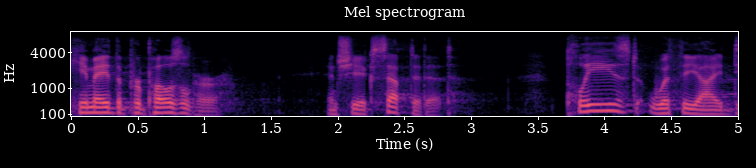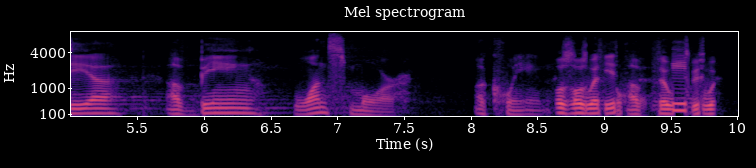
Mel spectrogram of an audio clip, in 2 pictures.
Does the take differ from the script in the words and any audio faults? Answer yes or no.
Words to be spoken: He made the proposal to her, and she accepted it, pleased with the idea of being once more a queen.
yes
